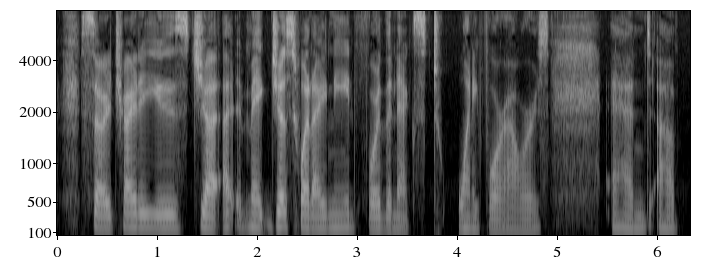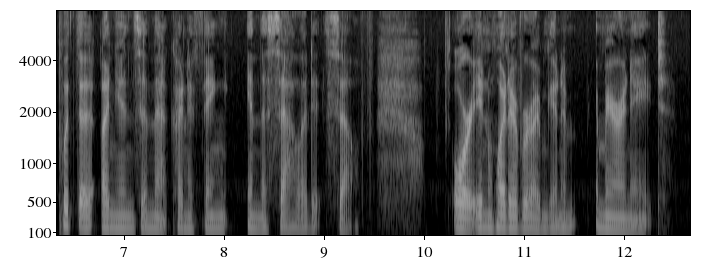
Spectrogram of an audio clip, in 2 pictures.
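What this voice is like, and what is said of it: Hoarse voice. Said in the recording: “I'm getting hoarse because I'm having to talk.”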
